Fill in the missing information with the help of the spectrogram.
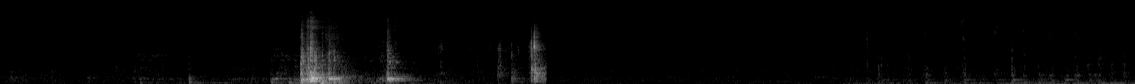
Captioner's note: folding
